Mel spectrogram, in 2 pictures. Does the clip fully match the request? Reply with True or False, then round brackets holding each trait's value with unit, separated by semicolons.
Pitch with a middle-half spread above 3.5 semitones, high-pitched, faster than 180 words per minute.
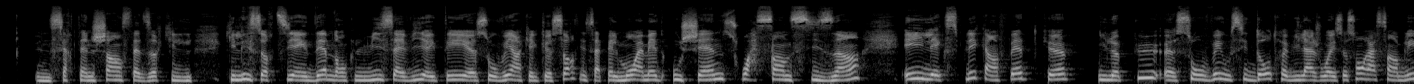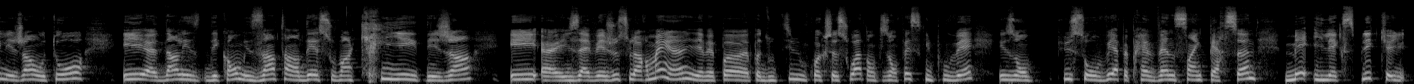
False (3.2 semitones; 215 Hz; 200 wpm)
